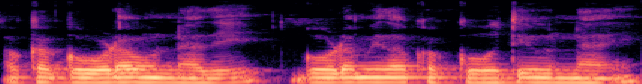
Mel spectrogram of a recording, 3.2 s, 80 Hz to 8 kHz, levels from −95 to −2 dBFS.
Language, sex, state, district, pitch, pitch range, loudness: Telugu, male, Telangana, Mahabubabad, 120 Hz, 115-125 Hz, -14 LUFS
